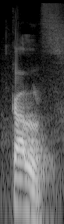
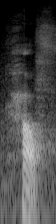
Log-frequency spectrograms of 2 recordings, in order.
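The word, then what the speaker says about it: calf: এটাকে আমরা বলি কালফ, কালফ বলি, বাট এটার উচ্চারণটা হবে খাফ। কী হবে? খাফ, খাফ হবে, খাফ। এখানে এলের উচ্চারণ হবে না, ডিরেক্ট খাফ, খাফ, খাম, খাম।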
